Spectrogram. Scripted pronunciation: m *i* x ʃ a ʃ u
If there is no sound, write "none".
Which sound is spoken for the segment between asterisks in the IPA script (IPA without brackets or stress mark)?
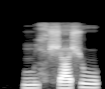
i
